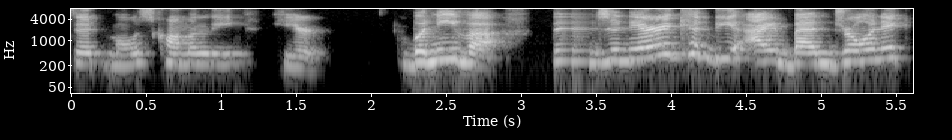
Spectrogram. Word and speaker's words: Boniva: not familiar with it we're probably going to pronounce it as bonaiba right americans okay but this one is boniva i talked about hyundai right hyundai in south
